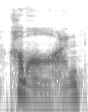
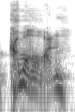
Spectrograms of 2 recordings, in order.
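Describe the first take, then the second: First: Low, soft strained grunt; quiet effortful grunt. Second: Louder, higher pleading cry; urgent plea; desperate plea. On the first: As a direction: push it out under the breath. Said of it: "he grunted". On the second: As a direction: beg the magic to work. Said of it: "Work, you stupid magic". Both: Acted.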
